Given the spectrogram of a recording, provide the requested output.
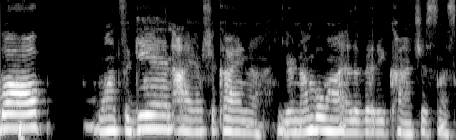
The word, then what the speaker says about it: Shekinah: pronunciation of your name shakina just like you you've heard shakina Glory it means in Hebrew one who holds the vessel of the feminine divine God's Essence on Earth shakana shakina yes okay so ladies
